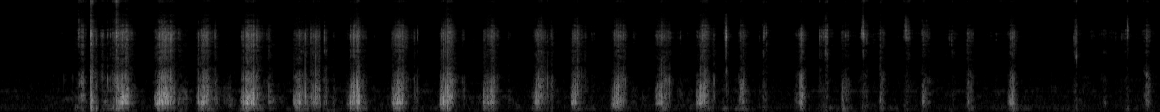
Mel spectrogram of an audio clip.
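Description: Chegodilu, crunchy fried rice-flour rings, being bitten and chewed: a run of sharp crunches starting about a second in, about two a second, loudest at first and growing softer as the chewing goes on.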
